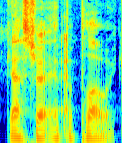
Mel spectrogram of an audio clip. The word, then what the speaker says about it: gastroepiploic: And to go with your blood vessels, in that greater omentum is the two blood vessels being the gastro-mental or gastro-epiplotic. – It was worth it just for the mispronunciation of gastroepiploic.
